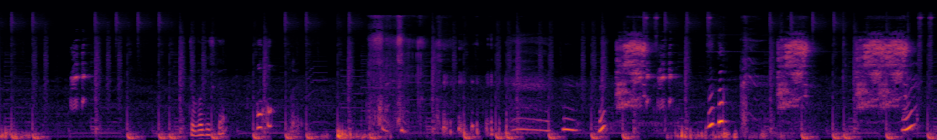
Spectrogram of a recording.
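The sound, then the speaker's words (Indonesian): A voice imitates a frog, making a string of short, rhythmic croaking sounds, with brief bits of talking mixed in between the croaks. “Kalau kodok bunyinya gimana?”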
